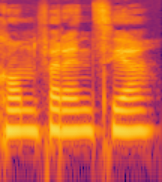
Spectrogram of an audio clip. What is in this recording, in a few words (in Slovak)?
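"konferencia", Slovak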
